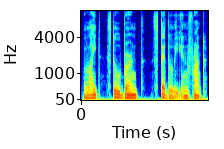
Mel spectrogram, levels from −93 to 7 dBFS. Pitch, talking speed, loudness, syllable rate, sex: 100 Hz, 165 wpm, -16 LUFS, 4.7 syllables/s, male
